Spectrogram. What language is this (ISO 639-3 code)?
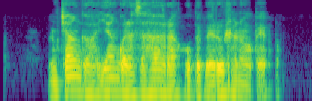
swa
